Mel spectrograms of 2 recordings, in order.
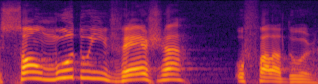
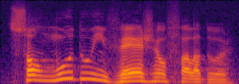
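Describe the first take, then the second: First: Slow weighty quote with pause; quoted saying. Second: Said in the usual way. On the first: Shown as a demonstration. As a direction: give the quote gravity. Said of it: "Khalil Gibran disse o seguinte". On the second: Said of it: "repeated for reflection".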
